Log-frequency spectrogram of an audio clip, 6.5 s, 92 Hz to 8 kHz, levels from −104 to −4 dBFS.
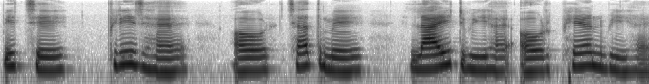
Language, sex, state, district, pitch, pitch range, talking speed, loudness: Hindi, female, Himachal Pradesh, Shimla, 195 Hz, 185-220 Hz, 120 wpm, -20 LUFS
